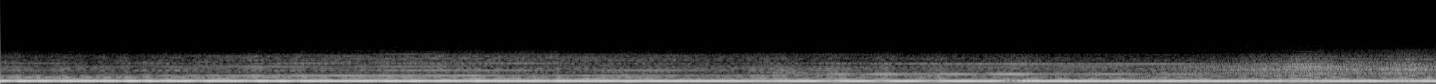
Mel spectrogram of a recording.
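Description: Gongs played in a continuous wash: a steady deep hum under many overlapping ringing tones, with no distinct single strikes. The higher tones swell louder near the end.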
